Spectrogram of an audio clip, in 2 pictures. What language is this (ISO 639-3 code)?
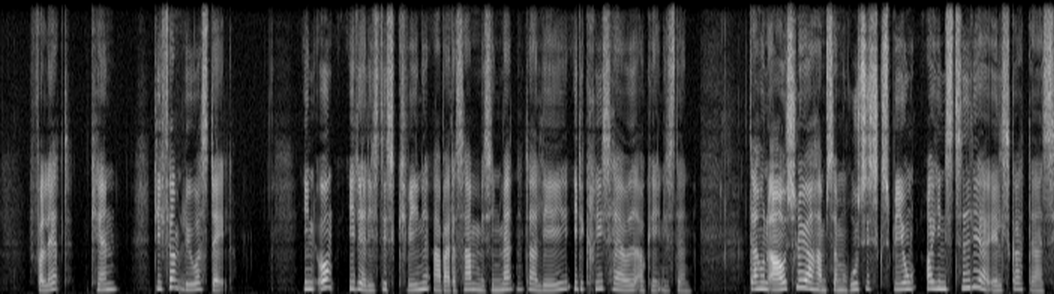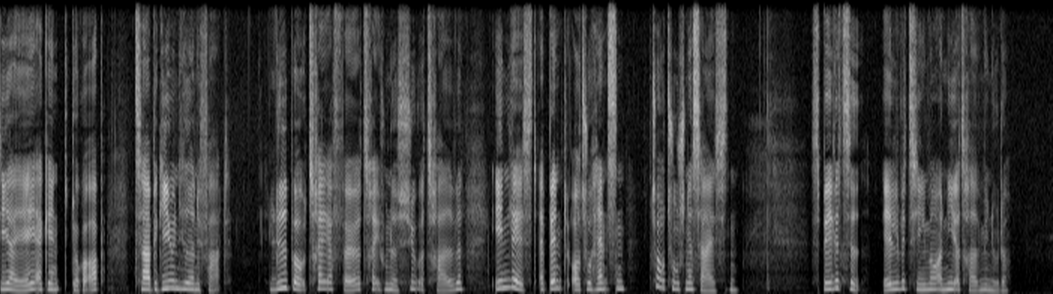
dan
